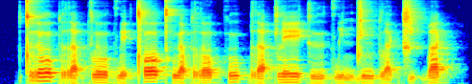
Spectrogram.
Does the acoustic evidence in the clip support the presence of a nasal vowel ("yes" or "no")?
no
